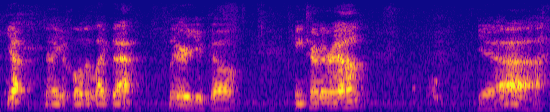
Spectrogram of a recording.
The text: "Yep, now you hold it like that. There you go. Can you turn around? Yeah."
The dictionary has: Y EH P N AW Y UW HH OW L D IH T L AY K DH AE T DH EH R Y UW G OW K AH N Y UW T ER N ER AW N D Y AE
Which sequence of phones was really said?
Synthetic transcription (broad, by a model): Y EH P N AW Y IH HH OW L D IH T L AY K DH AE T DH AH R Y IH G OW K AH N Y T ER N ER AW N D Y AE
